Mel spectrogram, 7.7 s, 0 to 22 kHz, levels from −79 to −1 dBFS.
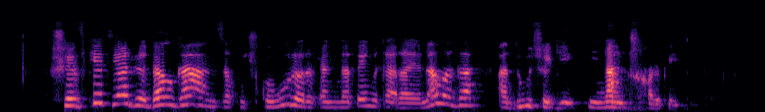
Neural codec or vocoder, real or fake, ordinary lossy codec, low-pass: codec, 44.1 kHz, 2.6 kbps, SNAC; fake; Opus, 16 kbps; 9.9 kHz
